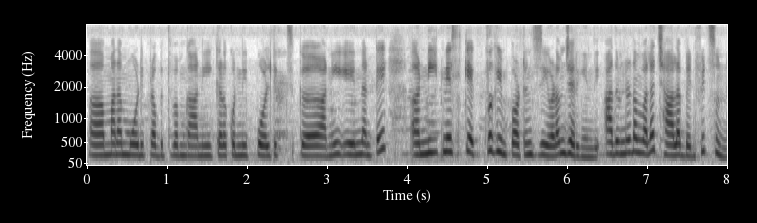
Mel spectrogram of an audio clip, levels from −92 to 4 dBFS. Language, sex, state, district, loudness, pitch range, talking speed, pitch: Telugu, female, Telangana, Nalgonda, -21 LUFS, 225-265 Hz, 170 wpm, 235 Hz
